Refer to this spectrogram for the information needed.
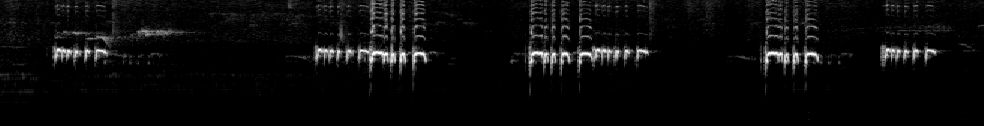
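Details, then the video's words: Local Indonesian zebra dove (perkutut lokal) repeating loud, rhythmic phrases of fast, rolling coo notes about every two seconds, five bursts in all, over soft background rumble. "Perkutut lokal"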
